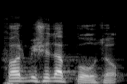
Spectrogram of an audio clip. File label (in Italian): "forbice da poto", crespinese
